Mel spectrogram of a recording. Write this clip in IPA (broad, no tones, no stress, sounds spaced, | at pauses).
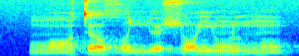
ŋ ɔ̃ t ɵ ʁʷ ɐ ɲ ø ɮ ɔ j õ l ŋ õ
